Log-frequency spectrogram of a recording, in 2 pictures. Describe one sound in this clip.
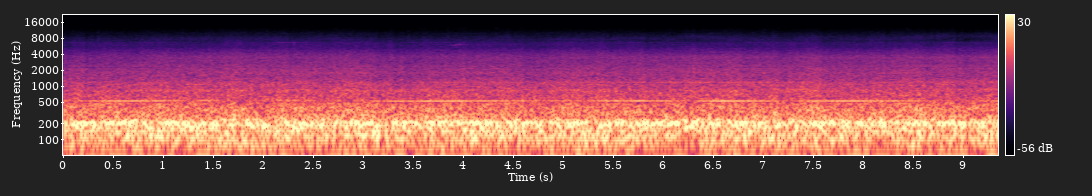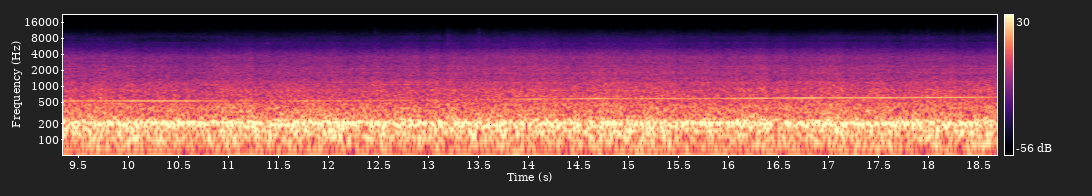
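Jet engines roar steadily from inside an airliner cabin.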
